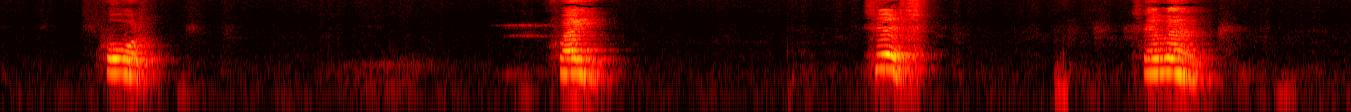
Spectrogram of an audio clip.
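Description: A toddler calls out single words close by, one at a time.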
